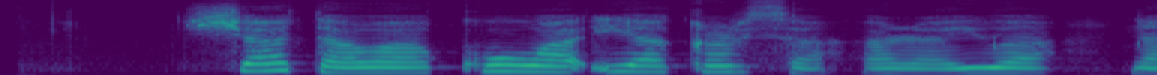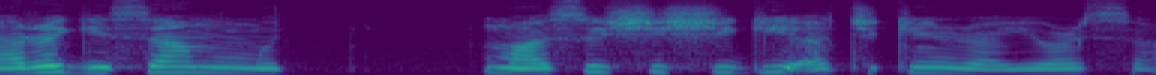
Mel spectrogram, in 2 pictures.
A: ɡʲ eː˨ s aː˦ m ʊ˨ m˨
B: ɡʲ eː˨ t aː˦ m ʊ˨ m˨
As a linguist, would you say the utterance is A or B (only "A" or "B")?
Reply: A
